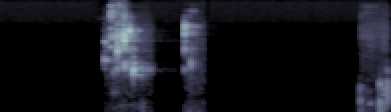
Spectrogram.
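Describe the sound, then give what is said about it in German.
Close to the microphone, someone takes a sip of water and swallows: three short wet gulping sounds separated by brief pauses, with no talking. “Normaler Mensch, ich trinke jetzt mal eben einen Schluck. Ich komme mal extra näher ans Mikrofon.”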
